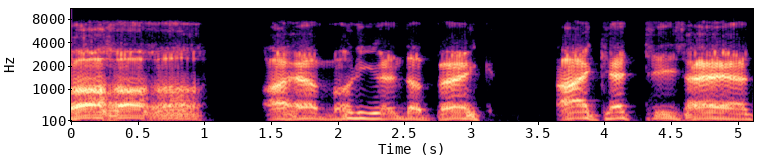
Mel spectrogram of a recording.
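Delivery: slow, dragged-out, rough, creaky cartoon promo announcer voice. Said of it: "I think you sound like Recoome".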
